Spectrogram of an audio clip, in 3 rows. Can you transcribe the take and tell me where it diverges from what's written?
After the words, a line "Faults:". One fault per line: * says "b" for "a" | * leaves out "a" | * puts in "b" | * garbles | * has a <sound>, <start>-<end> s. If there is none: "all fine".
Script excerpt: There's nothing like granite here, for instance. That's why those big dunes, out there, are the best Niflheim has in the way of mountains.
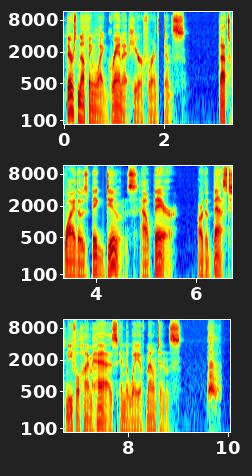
There's nothing like granite here, for instance. That's why those big dunes, out there, are the best Niflheim has in the way of mountains.
Faults:
* has a dropout, 1.9-2.0 s
* has a bark, 9.6-9.9 s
